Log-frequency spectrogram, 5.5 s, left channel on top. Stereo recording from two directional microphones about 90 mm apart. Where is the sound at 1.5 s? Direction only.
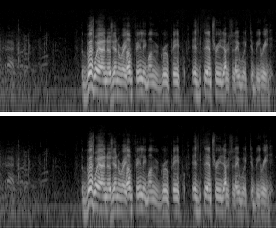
35° right (ahead or behind).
